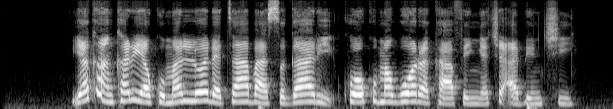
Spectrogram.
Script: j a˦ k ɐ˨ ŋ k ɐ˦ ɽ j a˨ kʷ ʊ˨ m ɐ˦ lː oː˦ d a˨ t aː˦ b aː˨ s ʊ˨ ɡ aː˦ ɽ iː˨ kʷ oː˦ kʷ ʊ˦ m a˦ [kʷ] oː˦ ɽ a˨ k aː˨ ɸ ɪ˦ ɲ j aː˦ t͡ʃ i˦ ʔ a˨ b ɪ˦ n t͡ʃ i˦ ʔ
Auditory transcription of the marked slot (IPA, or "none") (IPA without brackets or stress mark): ɡʷ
